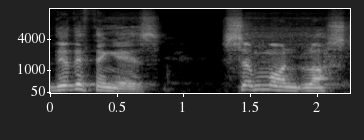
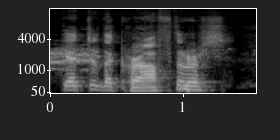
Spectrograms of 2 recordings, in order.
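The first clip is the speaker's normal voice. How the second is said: put-on terrible Northern Irish accent; 3 semitones higher than usual. Imitating a man who talks like that all the time, terrible Northern Irish accent. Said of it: "speak in a terrible Northern Irish accent".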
